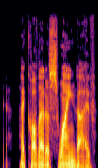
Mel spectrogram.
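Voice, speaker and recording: A man with a very low voice speaks slowly and deliberately, discussing scripture with a conversational partner. He drops deadpan puns into the talk. The sound is close and dry. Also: creaky, no echo. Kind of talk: conversational Bible teaching. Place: outdoors at ancient hilltop ruins.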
